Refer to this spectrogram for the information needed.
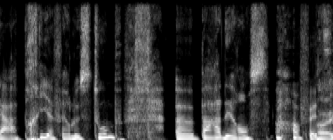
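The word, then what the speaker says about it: stoemp: Ça s'appelle un stoump. Et ça s'écrit S-T-O-E, parce que O-E en belge, ça fait où ? – M-P.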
